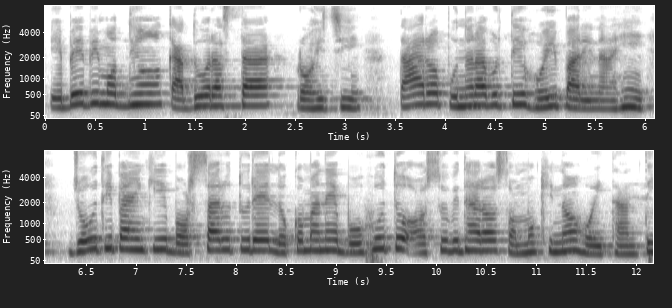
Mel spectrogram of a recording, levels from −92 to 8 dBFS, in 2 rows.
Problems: none marked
